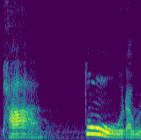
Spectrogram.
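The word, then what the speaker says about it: bateau: 으는 오로 발음이 났어요. 그래서 바또라고 읽으시면 돼요.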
